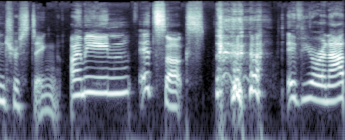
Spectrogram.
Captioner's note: laughs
